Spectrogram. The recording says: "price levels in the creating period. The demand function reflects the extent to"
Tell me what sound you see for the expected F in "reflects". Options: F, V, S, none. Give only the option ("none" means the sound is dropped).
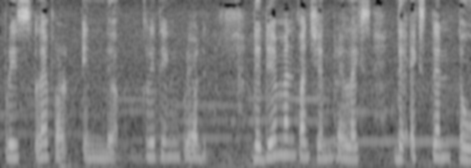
none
